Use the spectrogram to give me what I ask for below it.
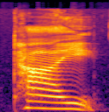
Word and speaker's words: ไทย: ไทย 네, 이 단어는 아마 영어식이랑 발음이랑 똑같기 때문에 익숙하실 것 같아요. 타이이고요.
